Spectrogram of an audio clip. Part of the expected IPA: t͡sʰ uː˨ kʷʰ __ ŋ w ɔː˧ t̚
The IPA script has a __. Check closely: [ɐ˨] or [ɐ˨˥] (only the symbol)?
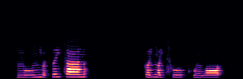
ɐ˨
